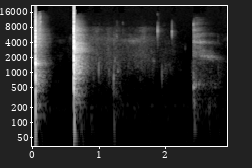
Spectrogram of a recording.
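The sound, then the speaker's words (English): Two sharp, loud hand claps about half a second apart, made after a countdown to sync audio for a recording, followed by a few faint clicks and a softer third clap near the end. No talking. “Okay, so we'll clap again.”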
